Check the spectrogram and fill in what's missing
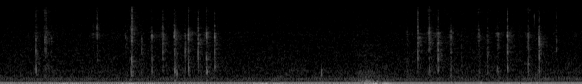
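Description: Computer keyboard typing while a resume is being written, with bursts of quick key clicks separated by short pauses over a steady low hum, moderately close and alone without talk.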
